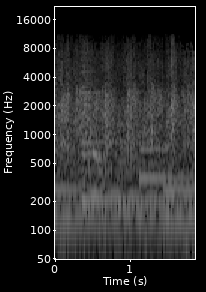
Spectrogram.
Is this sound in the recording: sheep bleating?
no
